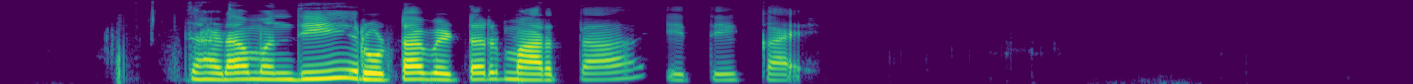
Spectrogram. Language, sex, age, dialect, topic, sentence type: Marathi, female, 25-30, Varhadi, agriculture, question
